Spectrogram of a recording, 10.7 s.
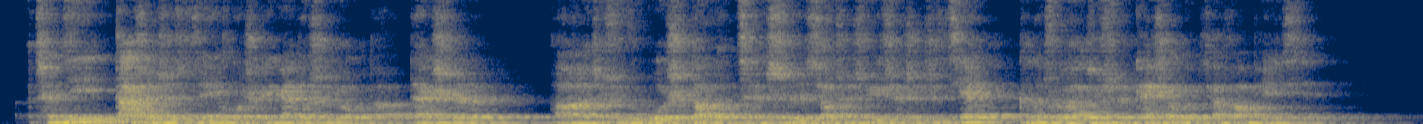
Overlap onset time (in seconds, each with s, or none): none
